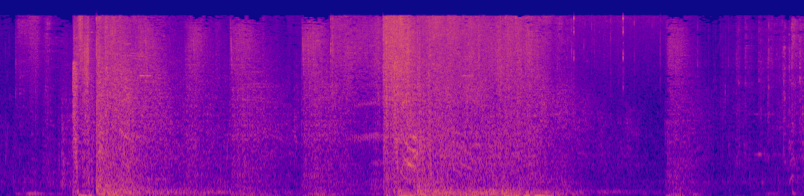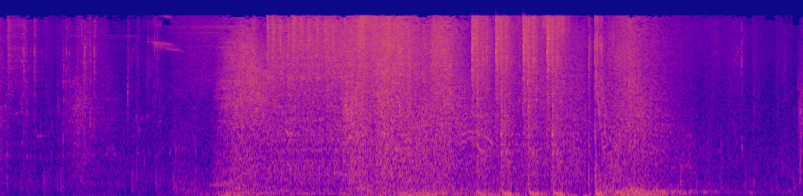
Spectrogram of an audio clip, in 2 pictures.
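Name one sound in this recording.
Large explosions boom and roar.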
